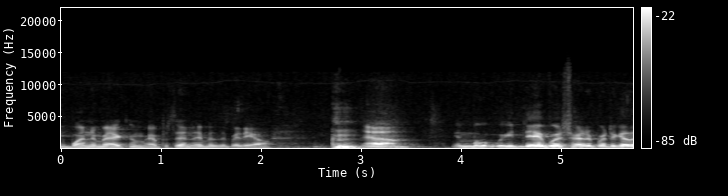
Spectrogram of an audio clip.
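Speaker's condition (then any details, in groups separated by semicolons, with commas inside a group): ALS; voice impacted, reduced fluency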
